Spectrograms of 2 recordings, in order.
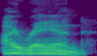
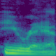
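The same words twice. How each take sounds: First: Iran said as eye-RAN; alternative pronunciation. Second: Iran said as ee-RAHN; alternative pronunciation. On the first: Offering one way to say a country's name, Iran as eye-RAN. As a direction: say Iran with a long 'eye' at the start. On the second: Offering the other way to say a country's name, Iran as ee-RAHN. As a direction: say Iran with 'ee' at the start. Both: Shown as a demonstration. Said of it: "however you wanna pronounce that".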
